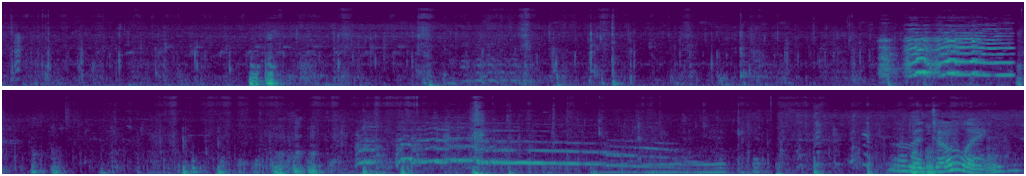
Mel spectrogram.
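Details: Newborn goat kids, only minutes old, just born at Hickory Hills Farm in southern Indiana; a sudden harsh bleat bursts out, then a long wavering bleat slides downward, and a short nasal cry closes, with a person talking softly and straw rustling.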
